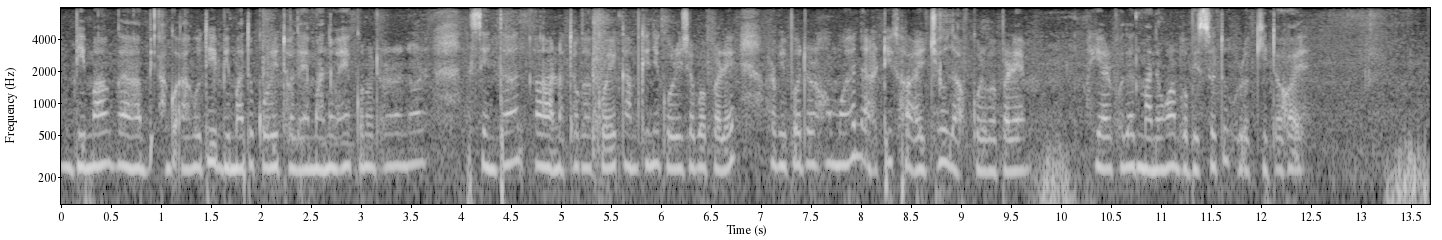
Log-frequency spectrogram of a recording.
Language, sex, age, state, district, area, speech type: Assamese, female, 30-45, Assam, Goalpara, urban, spontaneous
